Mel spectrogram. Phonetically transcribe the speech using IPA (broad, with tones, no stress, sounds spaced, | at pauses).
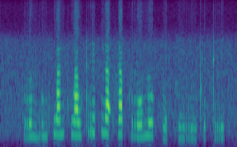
k r o˧ n b u˧ n kʰ w a˦˥ n kʰ w a˧ w t r e˦˥ k̚ n a˥˩ ʔ s a˥˩ p̚ k r oː˦˥ n ɤː˦˥ k̚ p l e˨˩ k̚ s iː˦˥ r iː˧ tʰ e˥˩ k̚ t r i˥˩ t̚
